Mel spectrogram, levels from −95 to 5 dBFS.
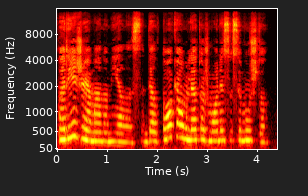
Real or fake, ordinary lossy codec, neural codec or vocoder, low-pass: real; AAC, 48 kbps; none; 14.4 kHz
